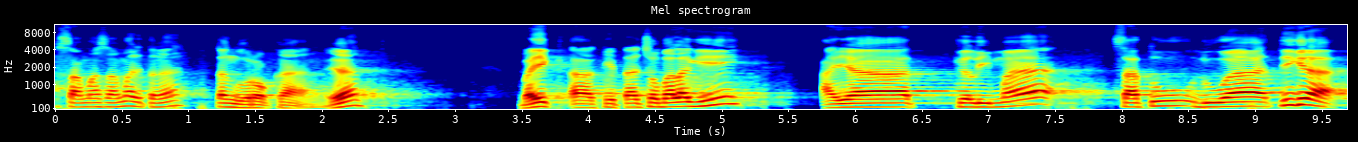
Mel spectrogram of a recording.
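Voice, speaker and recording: A man teaching Quran recitation, patiently drilling sounds and chanting slow, drawn-out verses. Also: high-pitched. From Indonesia. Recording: long reverb in a hall.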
